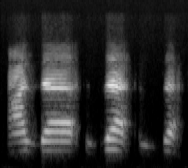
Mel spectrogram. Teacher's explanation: Ujung lidah dan dua ujung gigi seri atas bertemunya. Jadi dua ujung lidah bertemu dengan dua ujung gigi seri atas. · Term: Zal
